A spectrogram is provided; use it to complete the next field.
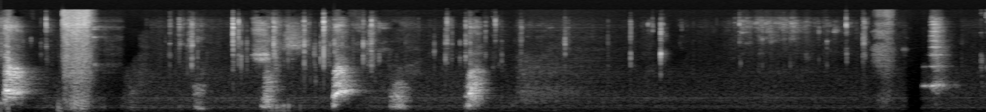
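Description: A dog barks several times in quick, uneven, loud bursts over the first few seconds, then things settle into quiet with only faint scattered noises and one brief sharp yelp near the end.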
